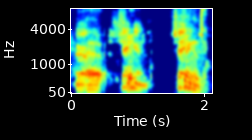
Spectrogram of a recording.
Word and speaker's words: Schengen: So before the Schengen treaty, I pronounced that wrong, haven't I? – Schengen. – Thank you. It didn't sound right to me.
